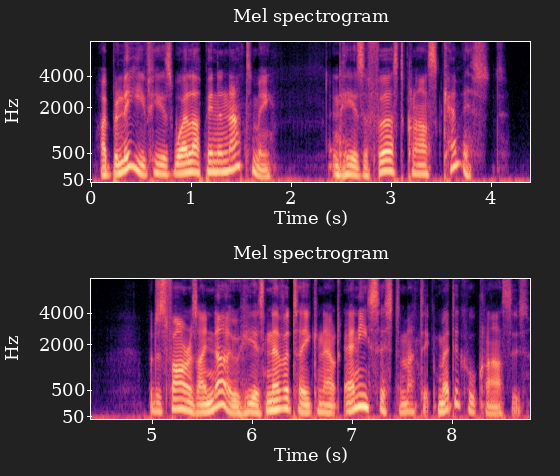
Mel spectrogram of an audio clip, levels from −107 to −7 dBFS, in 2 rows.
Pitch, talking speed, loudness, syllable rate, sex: 145 Hz, 200 wpm, -19 LUFS, 6.2 syllables/s, male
